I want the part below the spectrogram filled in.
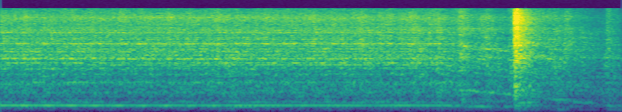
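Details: Tacklife drain-cleaning auger, likely running forward: a steady, even mid-pitched motor whine with no roughness, then a sharp click as the trigger releases, likely the return spring; the motor sounds healthy.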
